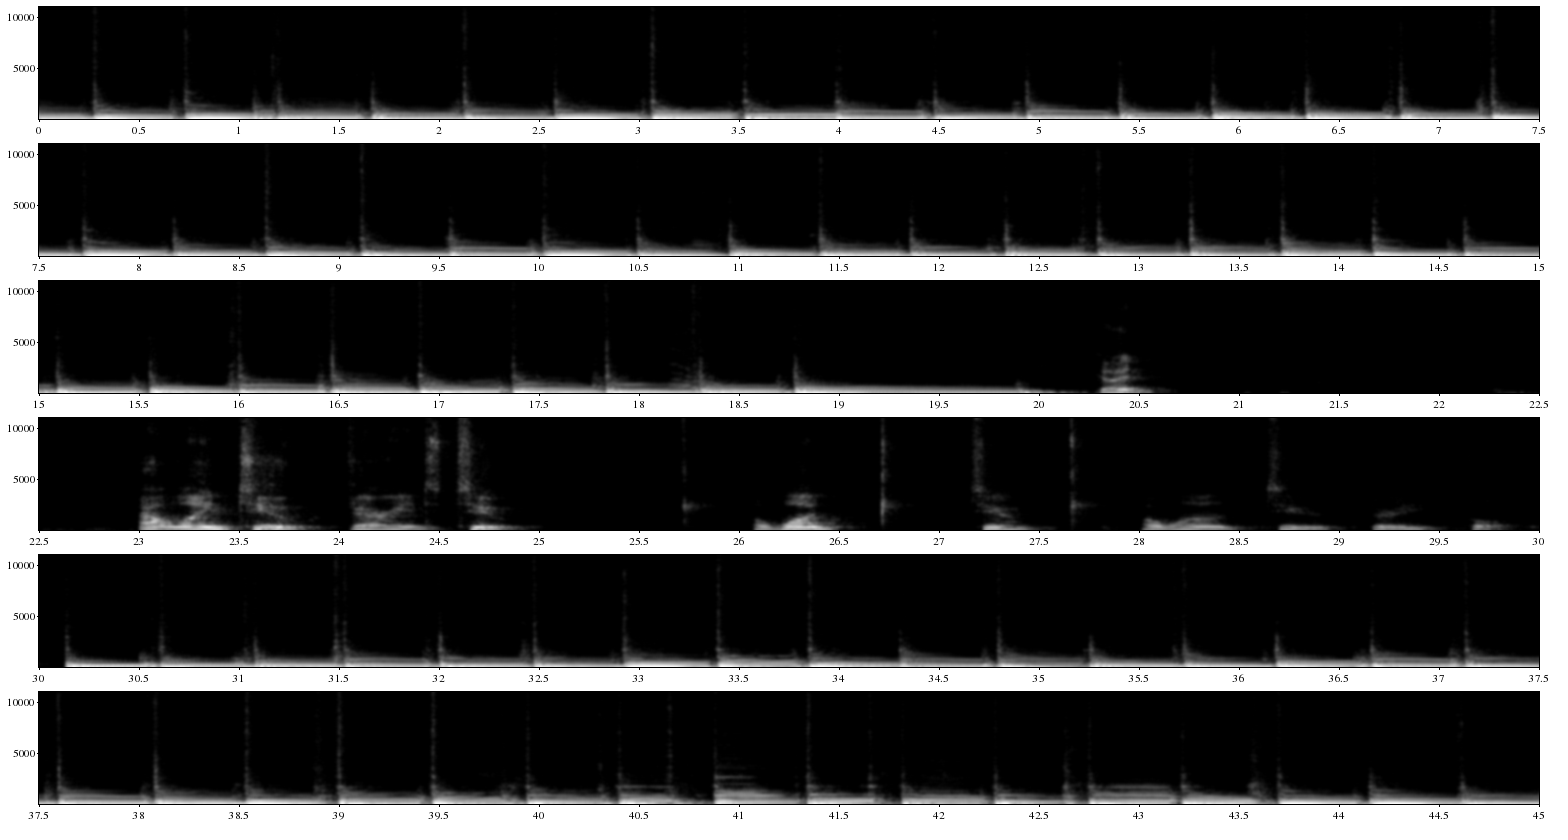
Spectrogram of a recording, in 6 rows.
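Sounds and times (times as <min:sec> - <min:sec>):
plucked double bass note: 0:00.0 - 0:20.1, 0:30.1 - 0:45.0.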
